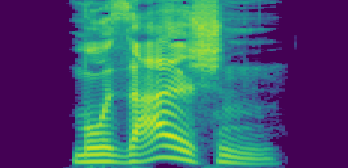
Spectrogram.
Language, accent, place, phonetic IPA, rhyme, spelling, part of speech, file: German, Germany, Berlin, [moˈzaːɪʃn̩], -aːɪʃn̩, mosaischen, adjective, De-mosaischen.ogg
- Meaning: inflection of mosaisch: 1. strong genitive masculine/neuter singular 2. weak/mixed genitive/dative all-gender singular 3. strong/weak/mixed accusative masculine singular 4. strong dative plural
